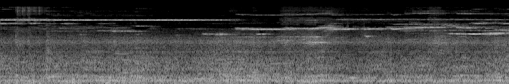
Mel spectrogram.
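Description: Indian Railways passenger coaches rolling slowly past at close range: a steady rumble of wheels on rail with a low hum and thin, high wheel squeal over the top.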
